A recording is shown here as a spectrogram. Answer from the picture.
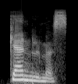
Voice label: "Candlemas", Indian

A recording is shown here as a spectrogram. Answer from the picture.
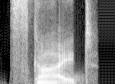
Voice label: "skite", Indian

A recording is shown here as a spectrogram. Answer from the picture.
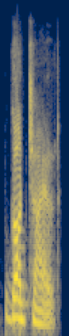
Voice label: "godchild", Indian

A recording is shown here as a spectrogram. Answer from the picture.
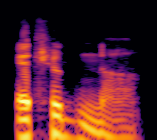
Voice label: "echidna", American

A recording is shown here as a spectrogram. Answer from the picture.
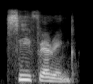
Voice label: "seafaring", Indian

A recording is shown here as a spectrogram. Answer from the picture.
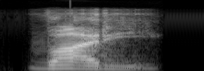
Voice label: "wadi", Indian

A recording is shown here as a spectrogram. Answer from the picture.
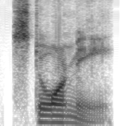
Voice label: "stormy", American

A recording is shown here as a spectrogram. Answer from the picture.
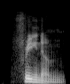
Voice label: "fraenum", American

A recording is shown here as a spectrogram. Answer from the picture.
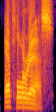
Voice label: "effloresce", American

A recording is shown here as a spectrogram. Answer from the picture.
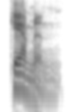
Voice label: "gamin", American

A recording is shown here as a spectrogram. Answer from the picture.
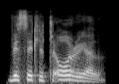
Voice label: "visitatorial", Indian

